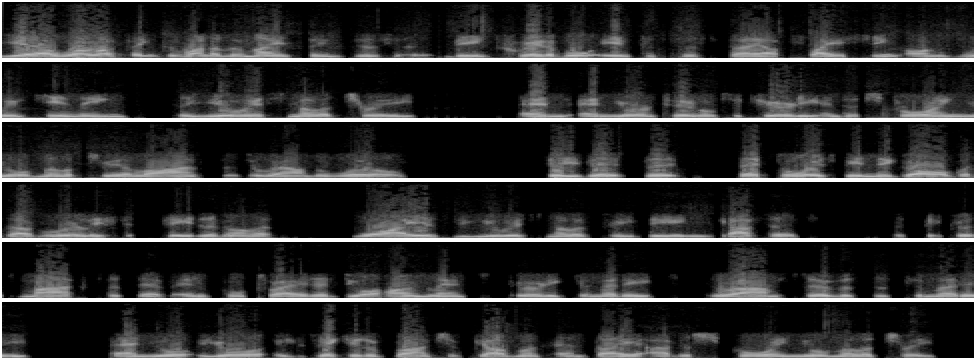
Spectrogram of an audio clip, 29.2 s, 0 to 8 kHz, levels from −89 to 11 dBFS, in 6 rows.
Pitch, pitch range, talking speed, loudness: 120 Hz, 110-130 Hz, 165 wpm, -22 LUFS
